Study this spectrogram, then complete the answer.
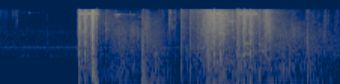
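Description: A rifle fires loud rapid bursts of gunshots.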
